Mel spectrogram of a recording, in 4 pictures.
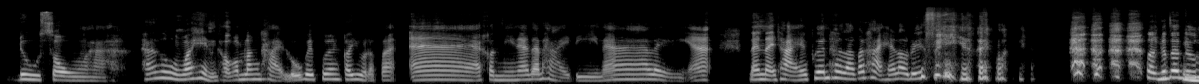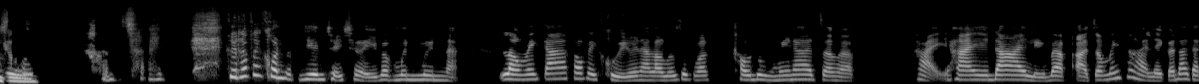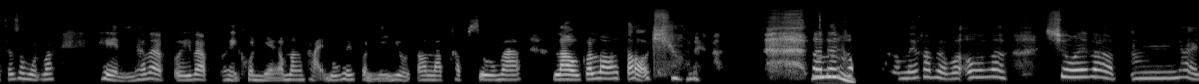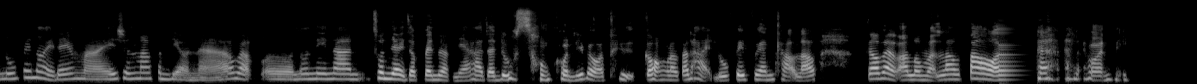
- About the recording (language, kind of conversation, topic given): Thai, podcast, คุณหาเพื่อนใหม่ตอนเดินทางคนเดียวยังไงบ้าง?
- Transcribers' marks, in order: "สมมุติ" said as "ฮุงฮุง"; laughing while speaking: "สิ อะไรประมาณเนี้ย"; static; laugh; laughing while speaking: "ความใช่"; laughing while speaking: "คิวเลยค่ะ"; tapping; distorted speech; laughing while speaking: "ทรง"; chuckle; laughing while speaking: "ประมาณนี้"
